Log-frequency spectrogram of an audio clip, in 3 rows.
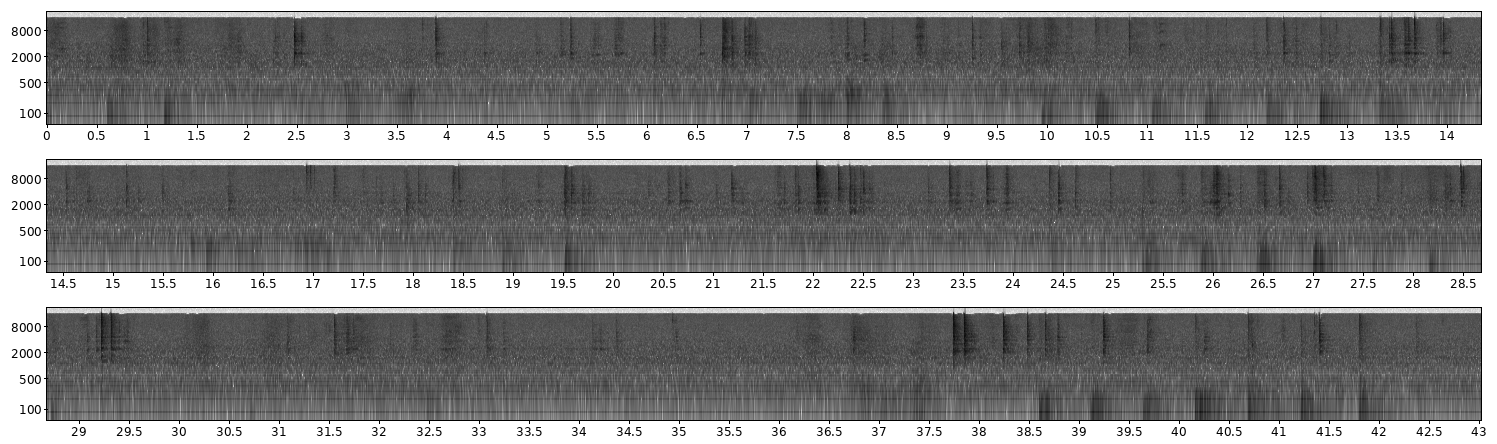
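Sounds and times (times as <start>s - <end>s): dehumidifier running: 0.0s - 43.0s
metal clicks and knocks: 8.0s - 16.3s, 17.2s - 22.6s, 23.2s - 29.6s, 37.4s - 42.6s.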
